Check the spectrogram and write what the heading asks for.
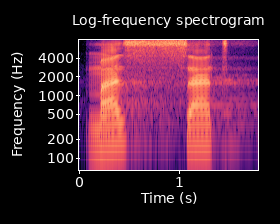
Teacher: huruf sa berharakat tasydid. Kita tahan dan kita tekan masat. Huruf ta berharakat sukun. · Huruf ta berharokat sukun, kita berikan hembusan tipis.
